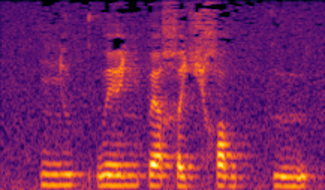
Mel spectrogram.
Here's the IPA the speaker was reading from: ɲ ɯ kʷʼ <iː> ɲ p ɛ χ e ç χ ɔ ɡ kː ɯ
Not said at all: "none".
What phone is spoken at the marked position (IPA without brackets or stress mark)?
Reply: eː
